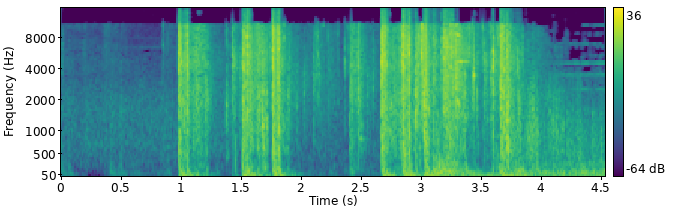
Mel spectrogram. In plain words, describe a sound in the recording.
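A rifle fires loud rapid bursts indoors.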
